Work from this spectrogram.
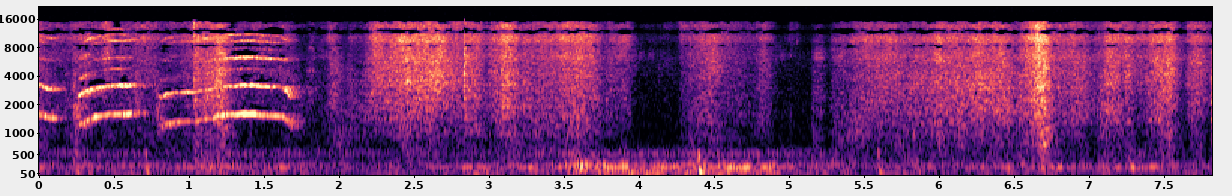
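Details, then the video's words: Newborn Pomeranian puppies, day 18, with a few thin arched squeals in the first two seconds, then mostly rustling and a low background hum. "Pomeranian puppies are born"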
